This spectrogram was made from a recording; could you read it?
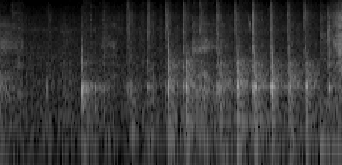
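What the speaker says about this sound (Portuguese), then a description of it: "E depois nós vamos picar essa cebola bem pequenininha." Knife chopping an onion into small pieces on a board, starting with a few scattered taps, then settling into a fast, even run of sharp close cuts.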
